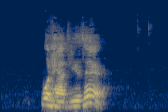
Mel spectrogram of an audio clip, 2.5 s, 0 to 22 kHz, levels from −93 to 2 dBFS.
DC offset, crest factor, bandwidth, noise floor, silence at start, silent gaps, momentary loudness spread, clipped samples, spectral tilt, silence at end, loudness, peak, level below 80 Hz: under 0.1%; 18 dB; 10.5 kHz; -75 dBFS; 0.65 s; none; 7 LU; under 0.1%; -5.5 dB/octave; 0.95 s; -22 LUFS; -6 dBFS; -64 dBFS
